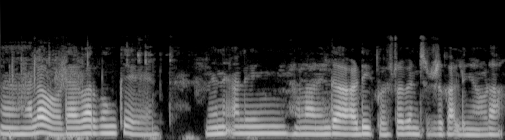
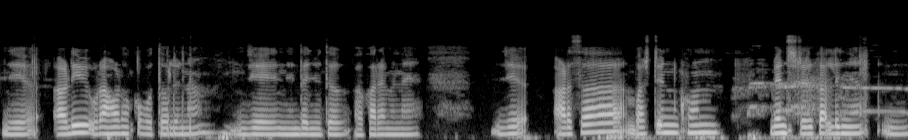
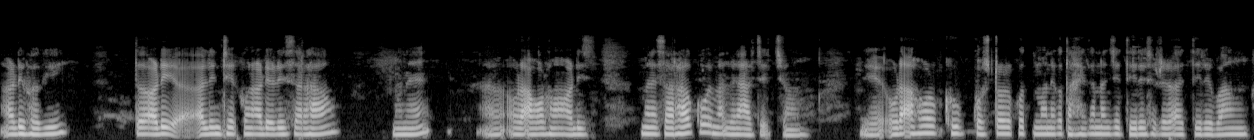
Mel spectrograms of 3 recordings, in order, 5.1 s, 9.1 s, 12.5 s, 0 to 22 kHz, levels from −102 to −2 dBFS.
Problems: constant background noise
